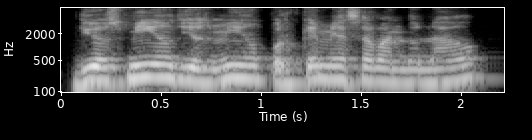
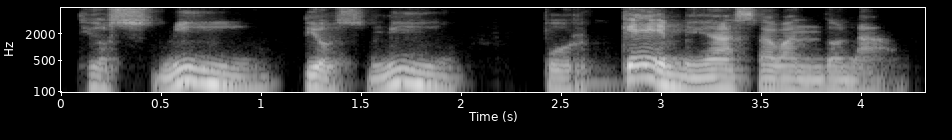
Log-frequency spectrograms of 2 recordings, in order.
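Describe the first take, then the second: First: Said in the usual way. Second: Poetic recitation. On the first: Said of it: "Algunas veces nosotros lo hemos dicho". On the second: Shown as a demonstration. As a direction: lower and hushed, poetic lament. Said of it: "a veces hasta de forma poética". (recitación poética, más grave y suave)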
